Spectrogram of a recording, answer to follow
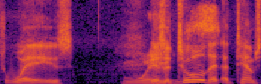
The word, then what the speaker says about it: WAIS: wide area information server or WAIS pronounced Waze is a tool that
